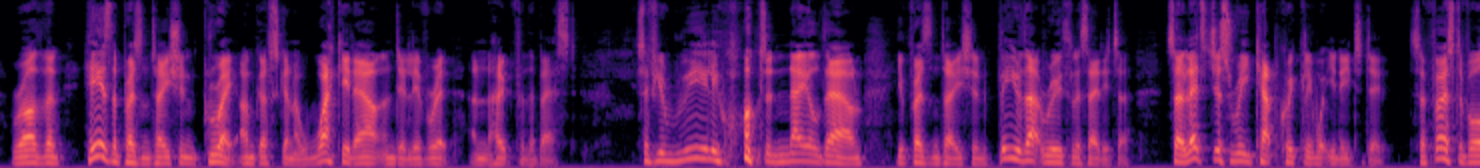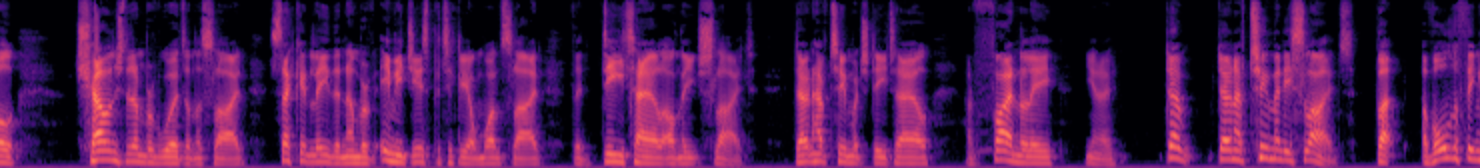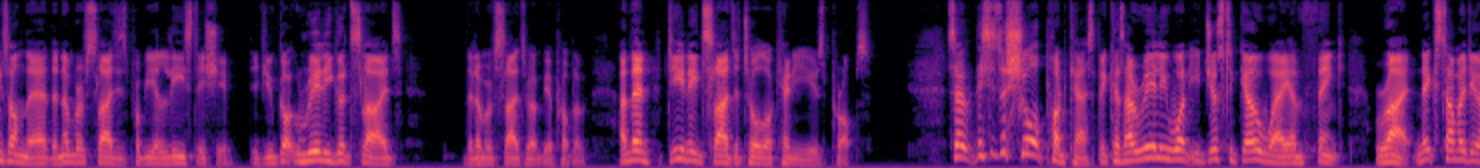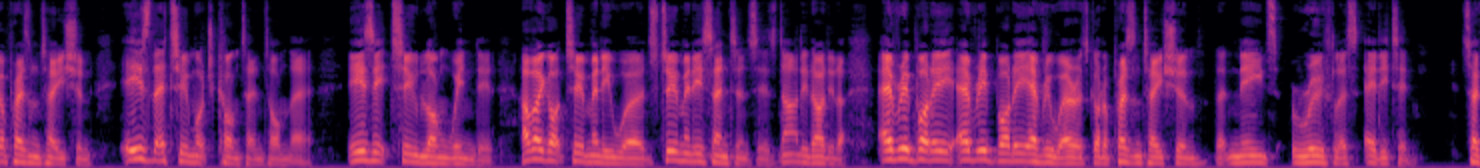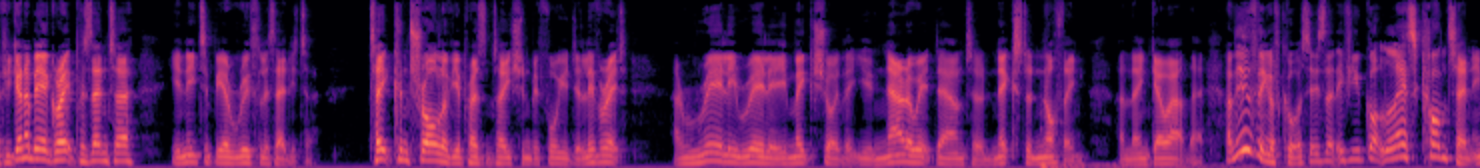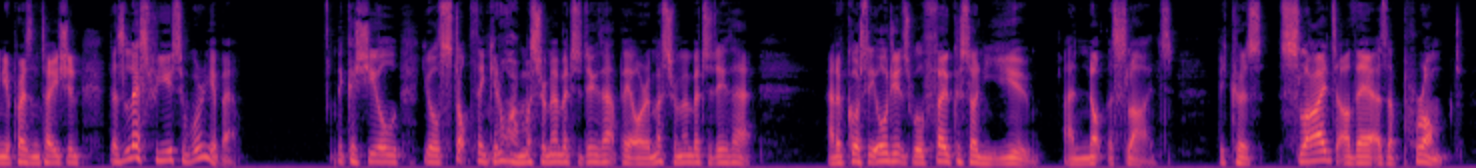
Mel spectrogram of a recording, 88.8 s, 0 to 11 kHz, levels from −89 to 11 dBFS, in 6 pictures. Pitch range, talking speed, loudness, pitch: 110-155 Hz, 195 wpm, -23 LUFS, 125 Hz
